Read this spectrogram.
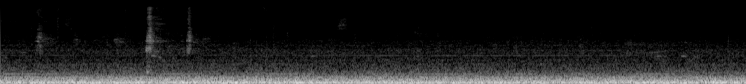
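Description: A jet engine roars steadily as an airliner speeds along a runway.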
